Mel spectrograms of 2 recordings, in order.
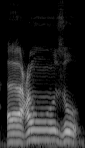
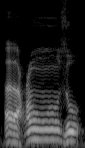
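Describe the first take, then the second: Both takes have the same delivery.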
